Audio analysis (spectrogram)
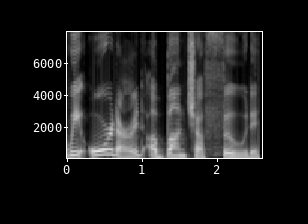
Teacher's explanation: food 할 때 입술 쭉 우 소리.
